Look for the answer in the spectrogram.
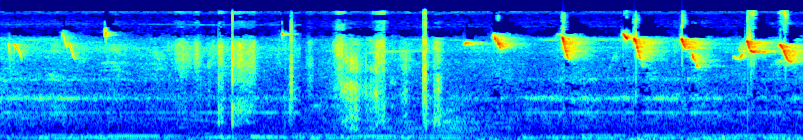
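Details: Saffron finch song of high, clipped, down-slurred chirps that grows into a steady series of emphatic notes roughly twice a second, with a low rumbling background and a faint tonal hum.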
